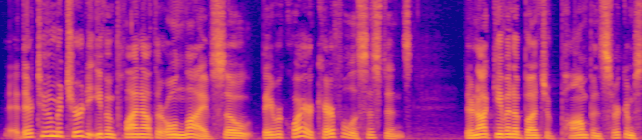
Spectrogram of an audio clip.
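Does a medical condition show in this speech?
No.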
